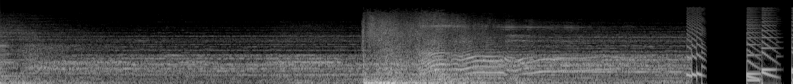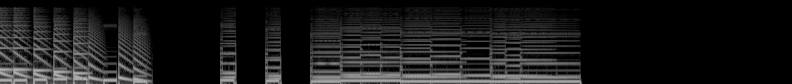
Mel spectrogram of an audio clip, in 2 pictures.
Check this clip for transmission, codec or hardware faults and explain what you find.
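One fault: a channel delay (comb filtering) from 8.28 to 10.14 s. One channel ran about a sample late before the mono sum, cancelling around 20 kHz, so the top end dulls.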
